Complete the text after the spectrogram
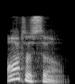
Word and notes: autosome: British English

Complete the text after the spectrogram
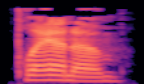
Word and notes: planum: British English

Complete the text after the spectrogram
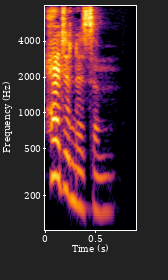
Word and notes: hedonism: British English

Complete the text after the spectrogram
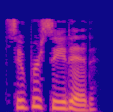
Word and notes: superseded: British English

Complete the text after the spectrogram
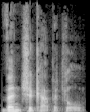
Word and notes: venture capital: British English

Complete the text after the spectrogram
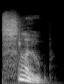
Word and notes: slope: British English

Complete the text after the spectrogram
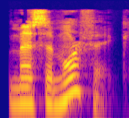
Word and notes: mesomorphic: British English

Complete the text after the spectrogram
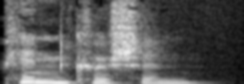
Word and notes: pincushion: American English

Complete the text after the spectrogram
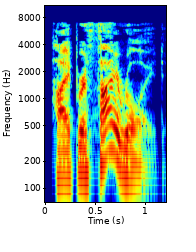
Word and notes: hyperthyroid: British English

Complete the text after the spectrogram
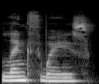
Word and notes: lengthways: American English

